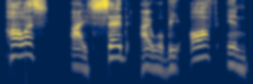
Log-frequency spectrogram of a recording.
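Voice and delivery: exasperated mother. Acted. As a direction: insist firmly to a pestering husband. Mother snaps at husband mid-quarrel.

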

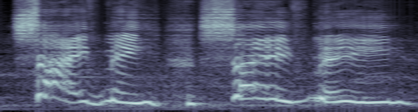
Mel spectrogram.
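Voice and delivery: high-pitched cry for help; high, pleading alarm; desperate cry. A narrator's reading. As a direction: cry out as a frightened boy. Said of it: "cried Nibs".

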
